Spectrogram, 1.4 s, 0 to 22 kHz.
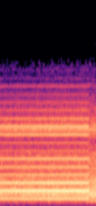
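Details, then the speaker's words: Lightning-damaged NuTone IMA3303 intercom, radio section: steady high squeal at one pitch with a second tone an octave above, pitch differing between AM and FM; the audio circuit is self-oscillating, cause unknown. "if you notice between am and fm the pitch of the distress call is different now"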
